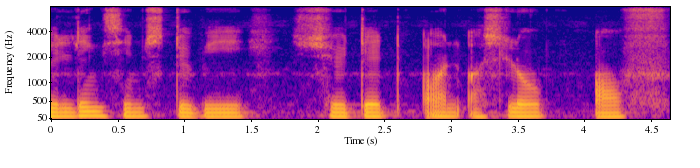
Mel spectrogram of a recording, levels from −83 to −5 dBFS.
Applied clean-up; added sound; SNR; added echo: none; none; none; none.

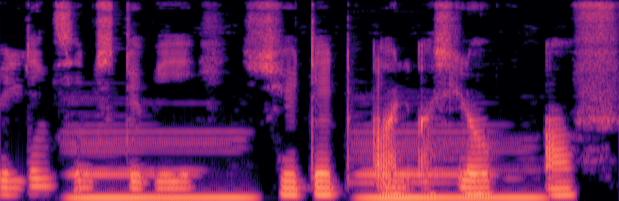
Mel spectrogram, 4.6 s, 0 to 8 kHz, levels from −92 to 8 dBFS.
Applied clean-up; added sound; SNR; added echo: classical method Wiener filter.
